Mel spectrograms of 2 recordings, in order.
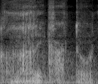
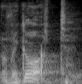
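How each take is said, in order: First: Ricotta is pronounced the standard way. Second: Ricotta is pronounced the local way.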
